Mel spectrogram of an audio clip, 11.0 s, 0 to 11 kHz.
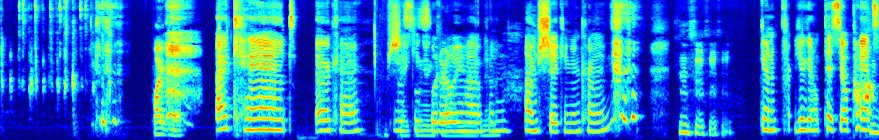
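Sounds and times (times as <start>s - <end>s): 
rapid clattery typing on mechanical keyboards: 0.0s - 1.2s
speech: 1.9s - 10.9s.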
